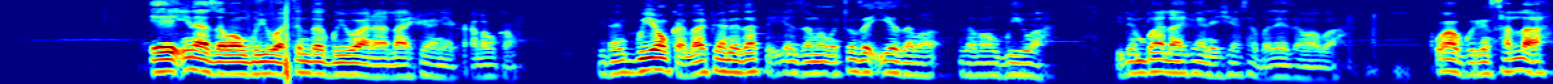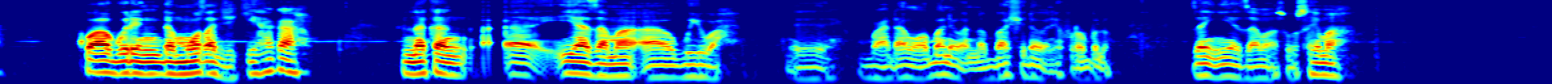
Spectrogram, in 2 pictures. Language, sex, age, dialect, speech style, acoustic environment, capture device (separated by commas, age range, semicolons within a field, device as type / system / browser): Hausa, male, 25-34, Nigeria - Kano, happy, people talking, mobile / Linux / Chrome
